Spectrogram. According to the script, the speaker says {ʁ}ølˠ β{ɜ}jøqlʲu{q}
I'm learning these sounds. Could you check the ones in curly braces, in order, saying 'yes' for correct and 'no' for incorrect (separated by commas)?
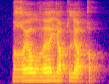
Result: yes, yes, yes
